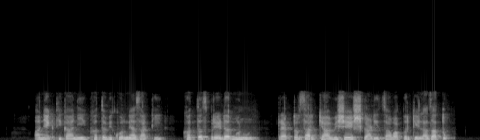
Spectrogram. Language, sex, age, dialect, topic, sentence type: Marathi, female, 18-24, Standard Marathi, agriculture, statement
